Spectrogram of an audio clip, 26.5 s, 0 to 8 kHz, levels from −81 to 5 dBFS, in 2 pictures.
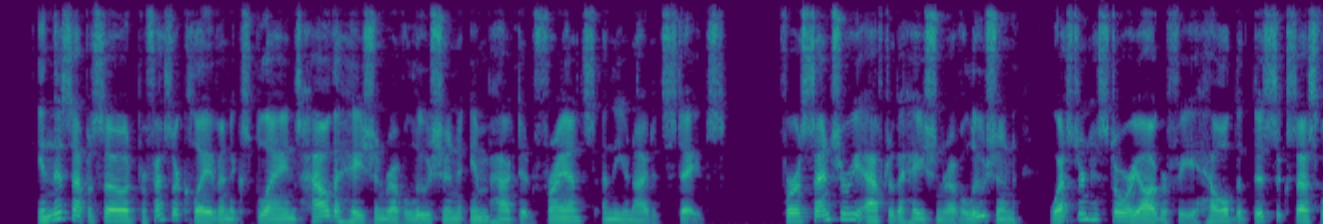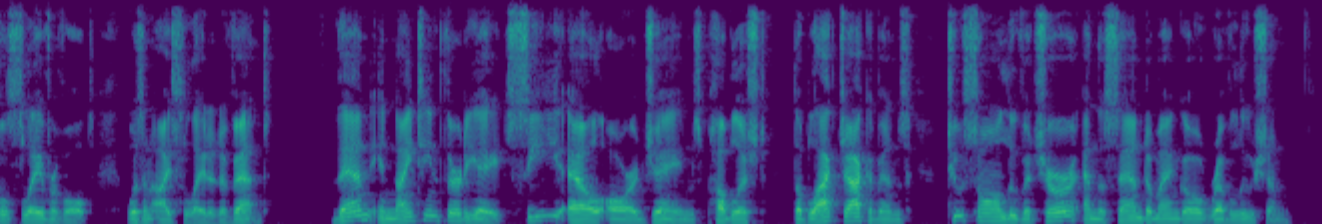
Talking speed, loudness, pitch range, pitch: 120 wpm, -28 LUFS, 105-135 Hz, 115 Hz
